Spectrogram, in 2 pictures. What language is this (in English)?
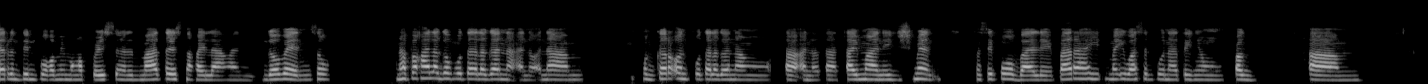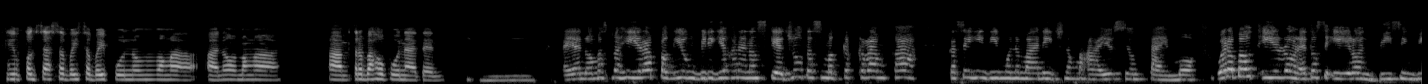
Filipino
